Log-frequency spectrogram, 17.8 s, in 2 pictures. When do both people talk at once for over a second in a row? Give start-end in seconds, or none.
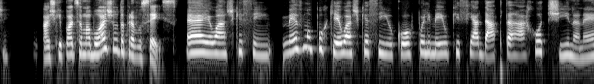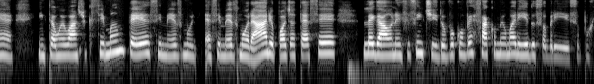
none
